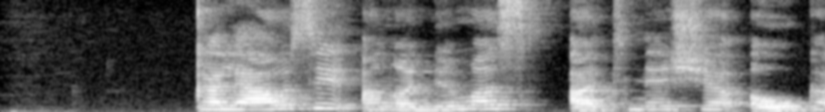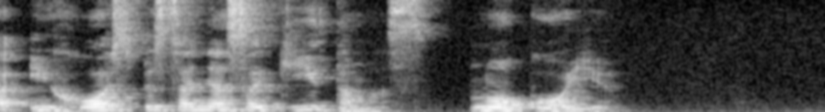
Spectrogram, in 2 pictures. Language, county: Lithuanian, Tauragė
